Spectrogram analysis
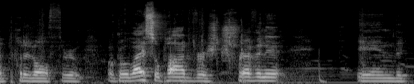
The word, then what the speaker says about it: Golisopod: But Golisopod versus Trevenant in the 2 shield with Fury Cutter over Waterfall, and we still lose that.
